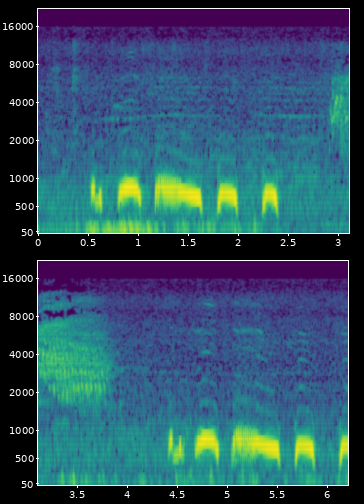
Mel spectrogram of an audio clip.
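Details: Decoy spotted dove in Vietnam giving its calling coo in the clear 'giọng son' voice, used to stir wild doves into calling: two phrases of four to five soft hooting notes, one drawn out and falling, separated by a brief rustle.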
